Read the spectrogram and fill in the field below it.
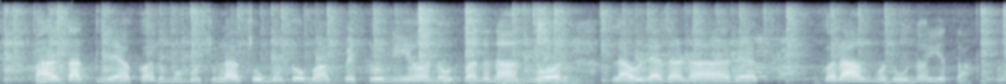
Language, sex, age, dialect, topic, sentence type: Marathi, female, 18-24, Southern Konkan, banking, statement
